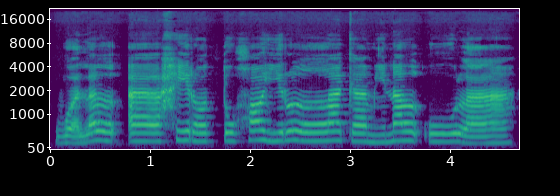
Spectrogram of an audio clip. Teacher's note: arti dari bilunah sendiri adalah tidak dengan dengung sehingga pengertian darunahalah memasukkan atau mentasdidkan huruf dan membacanya dengan tidak boleh menggunakan dengungan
